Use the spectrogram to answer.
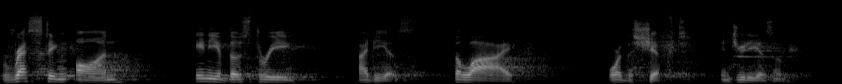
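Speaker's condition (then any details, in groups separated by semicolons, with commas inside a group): No condition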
